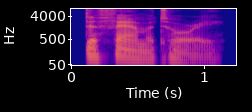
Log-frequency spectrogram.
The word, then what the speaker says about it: defamatory: the word defamatory and this word has five syllables and the stress is on that second syllable defamatory it's not a good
